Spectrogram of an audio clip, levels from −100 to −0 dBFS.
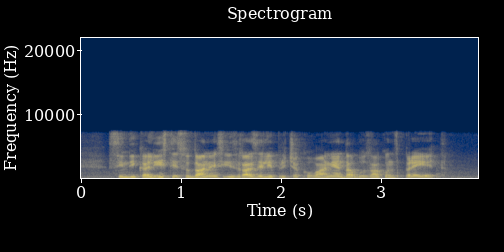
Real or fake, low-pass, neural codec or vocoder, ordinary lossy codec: real; 7.2 kHz; none; none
